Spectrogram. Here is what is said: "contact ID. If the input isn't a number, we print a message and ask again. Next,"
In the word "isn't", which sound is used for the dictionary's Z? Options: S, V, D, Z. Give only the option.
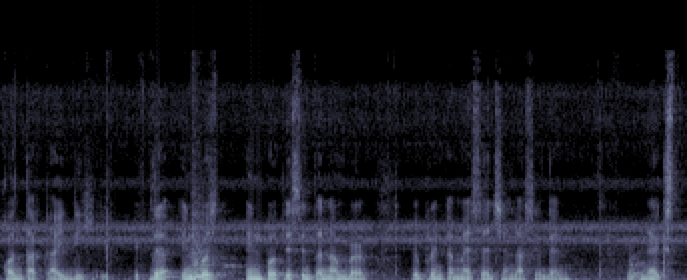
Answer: S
